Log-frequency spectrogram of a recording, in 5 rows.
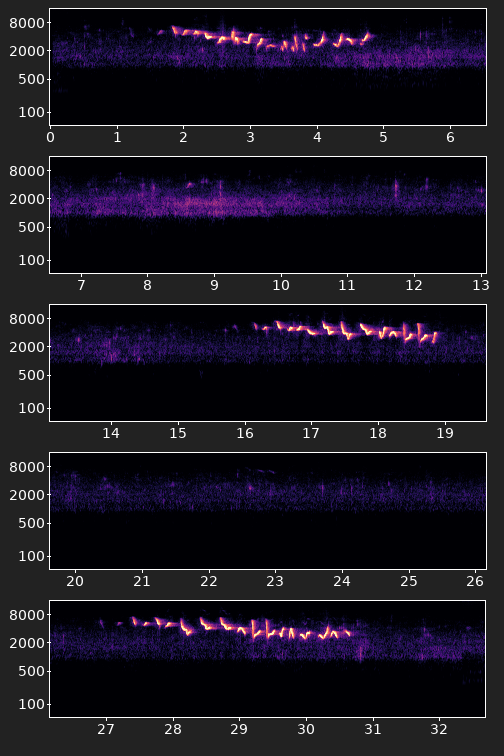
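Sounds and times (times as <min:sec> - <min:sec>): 
willow warbler in Oberammergau: 0:00.1 - 0:10.8, 0:13.8 - 0:19.0, 0:26.8 - 0:32.6.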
